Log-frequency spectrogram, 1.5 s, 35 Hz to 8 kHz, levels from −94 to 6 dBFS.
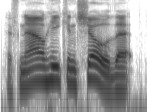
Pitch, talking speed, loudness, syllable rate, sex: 135 Hz, 245 wpm, -17 LUFS, 4.9 syllables/s, male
